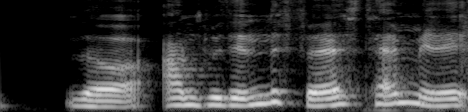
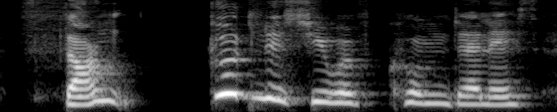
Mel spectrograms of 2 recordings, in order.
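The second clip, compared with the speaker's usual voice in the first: higher, louder eager mother; proud mum voice; 6 semitones higher, 6 dB louder than usual. A narrator's reading.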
